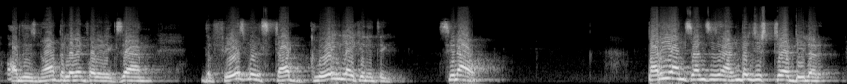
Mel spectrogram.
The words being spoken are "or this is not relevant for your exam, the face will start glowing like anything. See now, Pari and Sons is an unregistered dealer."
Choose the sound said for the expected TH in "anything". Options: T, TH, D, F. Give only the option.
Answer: T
